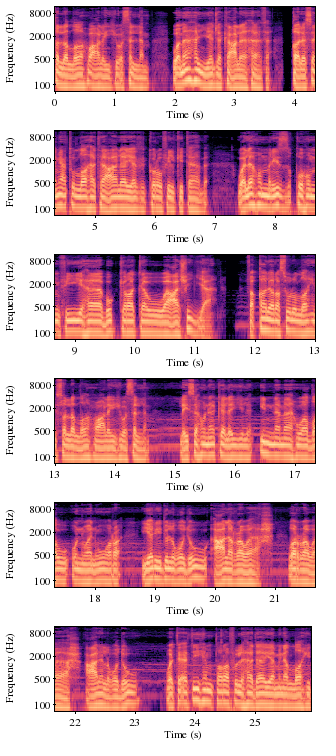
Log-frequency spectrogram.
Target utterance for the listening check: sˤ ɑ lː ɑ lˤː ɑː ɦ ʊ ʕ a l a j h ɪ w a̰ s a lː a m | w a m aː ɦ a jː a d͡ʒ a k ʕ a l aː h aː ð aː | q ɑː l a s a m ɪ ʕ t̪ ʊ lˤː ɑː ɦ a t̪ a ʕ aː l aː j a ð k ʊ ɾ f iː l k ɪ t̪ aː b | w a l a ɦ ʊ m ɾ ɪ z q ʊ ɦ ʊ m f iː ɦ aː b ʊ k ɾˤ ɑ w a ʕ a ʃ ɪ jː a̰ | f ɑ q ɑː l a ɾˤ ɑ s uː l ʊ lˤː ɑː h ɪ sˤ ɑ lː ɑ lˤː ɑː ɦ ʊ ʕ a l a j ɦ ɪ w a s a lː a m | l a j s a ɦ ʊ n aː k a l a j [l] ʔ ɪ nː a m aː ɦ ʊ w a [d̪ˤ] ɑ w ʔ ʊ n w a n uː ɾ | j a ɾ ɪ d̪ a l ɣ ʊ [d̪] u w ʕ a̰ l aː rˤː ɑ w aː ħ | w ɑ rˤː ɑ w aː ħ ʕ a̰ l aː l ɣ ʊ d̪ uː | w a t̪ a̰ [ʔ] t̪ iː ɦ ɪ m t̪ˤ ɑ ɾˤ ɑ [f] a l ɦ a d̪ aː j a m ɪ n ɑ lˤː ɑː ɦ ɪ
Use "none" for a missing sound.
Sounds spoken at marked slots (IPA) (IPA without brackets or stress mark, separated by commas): l, d̪ˤ, d̪, ʔ, f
